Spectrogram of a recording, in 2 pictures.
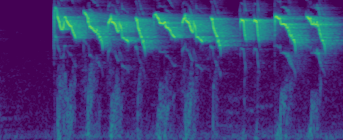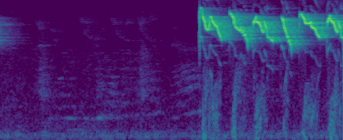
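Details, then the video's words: White-eye in gacor ngalas style, used to provoke rivals: rapid series of high, thin notes, each sliding downward, about four per second, a pause of two seconds, then the series starts again. "Suara burung pleci gacor paigter ngalas mancing lawan"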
